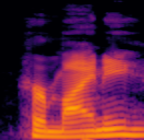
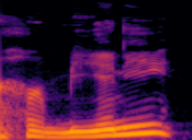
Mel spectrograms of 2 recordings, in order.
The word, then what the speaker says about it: Hermione: I had been reading some I'd been reading some stuff in college that was like Greek stuff, and I had that not in Greek, but that like pronunciation in my mind, so I kept calling her Hermione.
